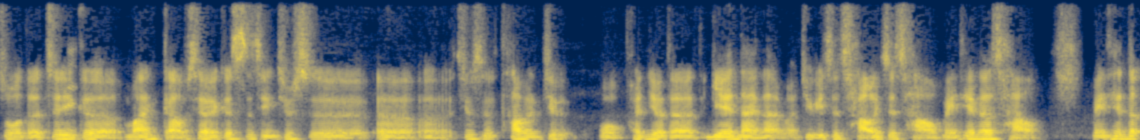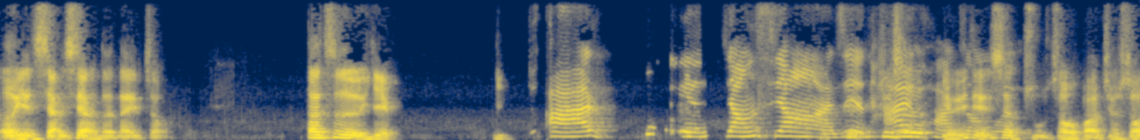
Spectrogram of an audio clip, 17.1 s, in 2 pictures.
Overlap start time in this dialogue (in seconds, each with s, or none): 14.9 s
